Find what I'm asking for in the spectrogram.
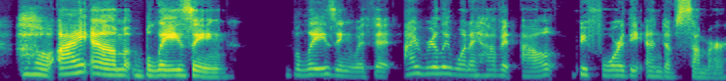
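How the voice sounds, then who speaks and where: A woman's plain, everyday voice, medium in pitch, with lively intonation. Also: fairly slow pace. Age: 50s. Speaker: podcast host and author. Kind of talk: interview.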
